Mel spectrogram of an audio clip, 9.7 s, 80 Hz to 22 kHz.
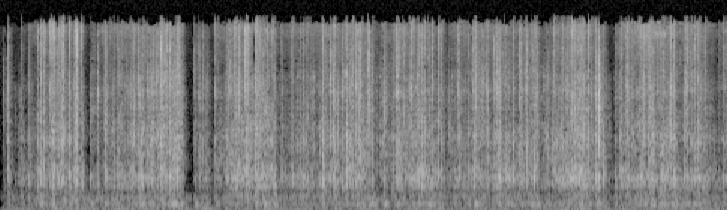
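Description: Long nails tap and type on a pastel plastic mechanical keyboard with round keycaps resting on a table. A dense, steady stream of quick, crisp clicks with a midrange ring continues throughout, broken by brief pauses near 2.5 and 8 seconds.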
